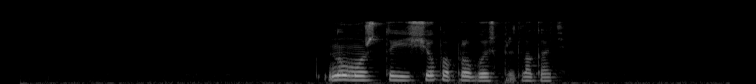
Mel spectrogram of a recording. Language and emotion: Russian, neutral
